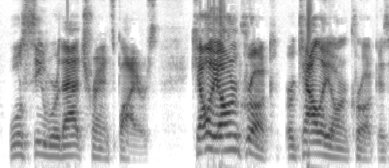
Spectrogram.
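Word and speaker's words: Calle Järnkrok: Calle Jarnkrok is how you actually say his name.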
